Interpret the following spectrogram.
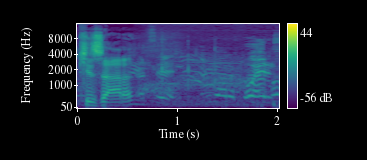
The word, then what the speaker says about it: Quezada: Got a new pronunciation for Jeffrey, and it's Quezada rather than Quezada.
